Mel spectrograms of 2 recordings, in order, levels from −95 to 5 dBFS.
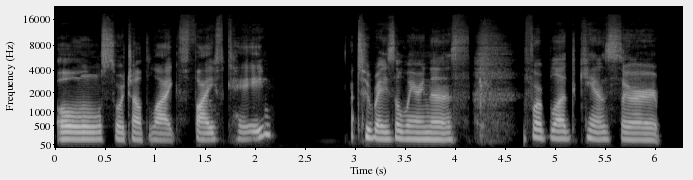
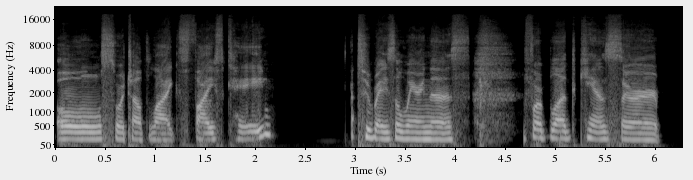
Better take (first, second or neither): first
